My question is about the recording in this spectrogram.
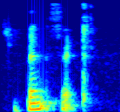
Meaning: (adjective) Pertaining to the benthos; living on the seafloor, as opposed to floating in the ocean; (noun) Any organism that lives on the seafloor
- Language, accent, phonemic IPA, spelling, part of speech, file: English, Southern England, /ˈbɛnθɪk/, benthic, adjective / noun, LL-Q1860 (eng)-benthic.wav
